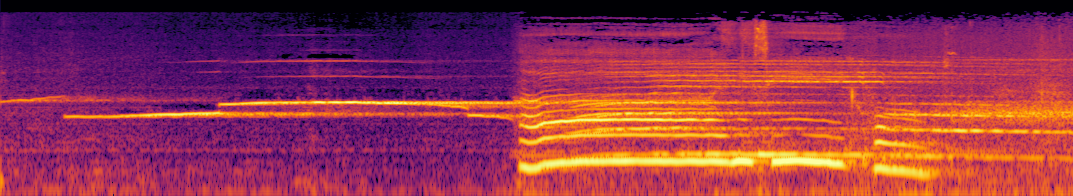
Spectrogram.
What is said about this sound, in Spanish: ¿Reconocen ese grito aterrador? Seguro a algunos se les puso la piel chinita y les dio miedo.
